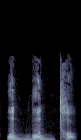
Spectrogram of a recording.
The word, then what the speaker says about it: উদ্বুদ্ধ: আমরা কিন্তু উদ্বুদ্ধতে এখানে যে ব ফলাটা আছে সেটাকে কিন্তু উচ্চারণ করি। উদ্বুদ্ধ উদ্বুদ্ধ।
